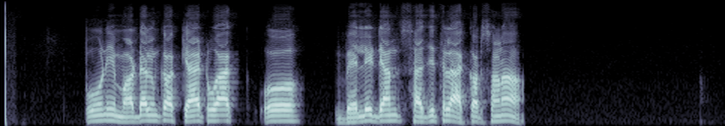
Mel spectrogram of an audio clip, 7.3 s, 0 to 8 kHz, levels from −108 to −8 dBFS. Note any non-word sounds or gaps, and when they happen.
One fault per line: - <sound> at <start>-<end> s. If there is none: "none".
none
